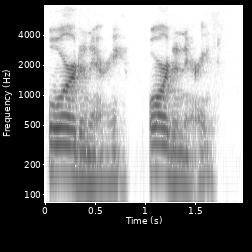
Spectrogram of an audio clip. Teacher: this is a case where it is actually an or and we say it with stress so we have a little bit of length on that first syllable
